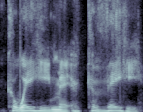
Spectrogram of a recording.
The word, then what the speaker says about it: Kawehi: But Kawehi makes. Let me get her name right. It's a W, but it's spelled with a V. But or no, it's a V sound spelled with a W.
